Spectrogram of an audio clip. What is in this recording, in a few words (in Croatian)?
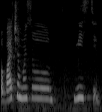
ukrajinski; POP UP Zagreb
